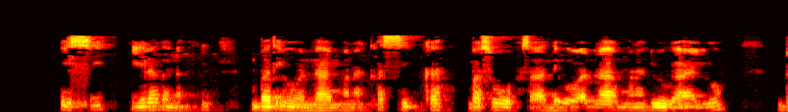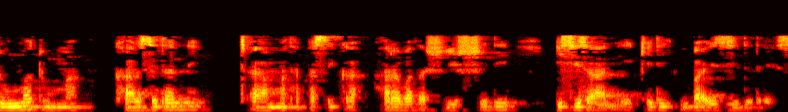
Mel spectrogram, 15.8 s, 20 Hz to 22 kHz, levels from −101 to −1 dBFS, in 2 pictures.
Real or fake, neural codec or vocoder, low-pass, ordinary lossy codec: real; none; 7.2 kHz; MP3, 24 kbps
